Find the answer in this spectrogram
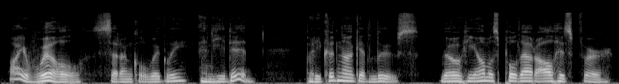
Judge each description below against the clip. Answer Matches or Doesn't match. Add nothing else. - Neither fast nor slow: Doesn't match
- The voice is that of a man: Matches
